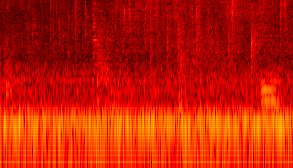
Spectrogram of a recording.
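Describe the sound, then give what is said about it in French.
Carrots, onions and shallots browning in extra virgin olive oil give a loud, continuous sizzle and crackle, with occasional stirring scrapes, and no talk. “carottes, oignons, échalotes. On fait bien colorer tout ça, très important, avec de l'huile d'olive extra vierge.”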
